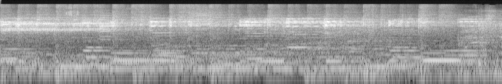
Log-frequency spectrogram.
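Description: Live rock band playing a guitar-led instrumental passage between sung lines: strummed and picked electric guitars over bass and drums.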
